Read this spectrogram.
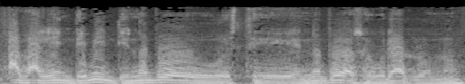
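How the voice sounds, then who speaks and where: A man's voice: low-pitched, fairly even intonation, moderate pace, a little mellow, a little hiss or hum. A middle-aged man with a Peruvian Spanish accent, a former lawyer who is a guest in a TV studio interview and speaks hesitantly, with many fillers and repeated words. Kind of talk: television interview. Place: television studio.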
